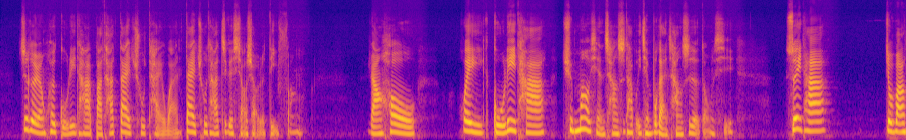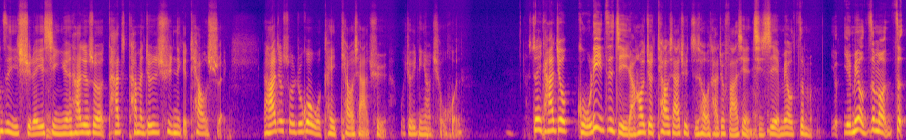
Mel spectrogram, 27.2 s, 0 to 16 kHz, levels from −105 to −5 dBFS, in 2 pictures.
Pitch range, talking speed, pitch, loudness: 180-225 Hz, 270 characters per minute, 200 Hz, -22 LUFS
